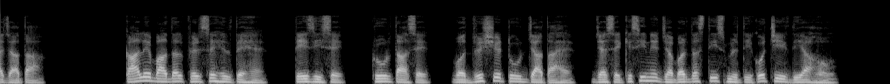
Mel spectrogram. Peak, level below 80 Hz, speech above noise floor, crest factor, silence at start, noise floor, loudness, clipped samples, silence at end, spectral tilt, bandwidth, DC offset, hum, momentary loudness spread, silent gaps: -2 dBFS; -44 dBFS; over 71 dB; 18 dB; 0 s; under -90 dBFS; -21 LUFS; under 0.1%; 0.55 s; -6.5 dB/octave; 10.5 kHz; under 0.1%; none; 7 LU; 1.12-1.21 s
